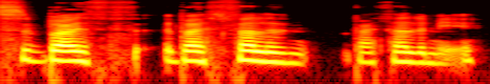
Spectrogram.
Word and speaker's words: Saint-Barthélemy: Saint Barthélemy. I don't know if that's really how you say it. – It's French. It's Saint-Barthélemy.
